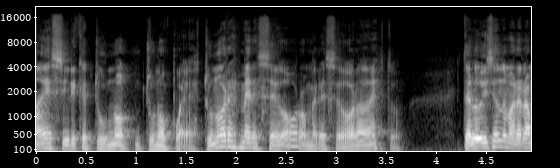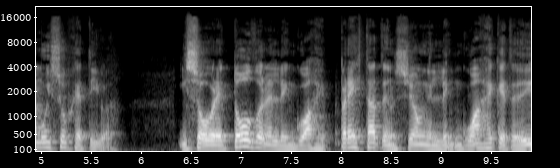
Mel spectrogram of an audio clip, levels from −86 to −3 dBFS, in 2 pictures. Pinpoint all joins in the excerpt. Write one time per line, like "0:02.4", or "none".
none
